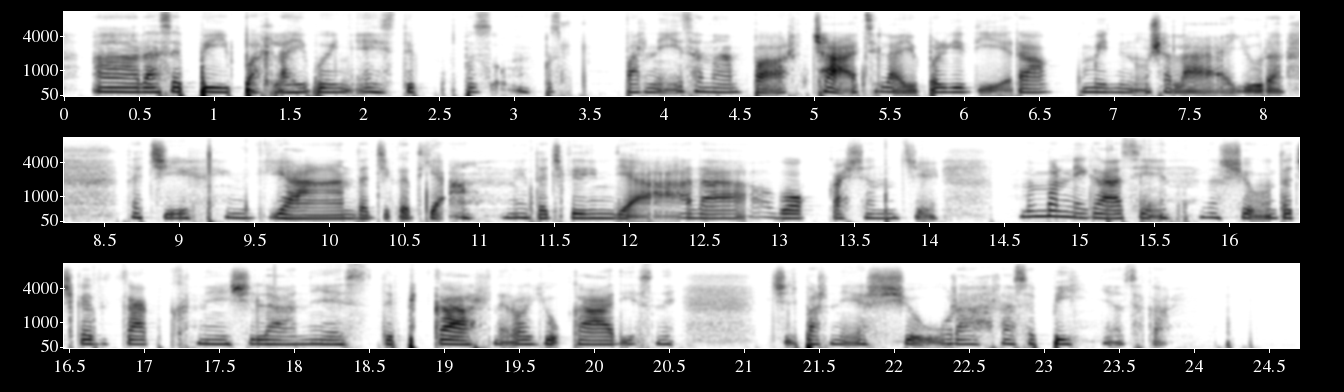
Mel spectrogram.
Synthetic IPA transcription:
a˧ɾa˧se˧pi˧jpa˨ɾla˨jbwe˧ɲe˧st̪e˧˨pwe˧spwe˨s | pa˧ɾni˧sa˧na˧pa˨ɾt͡ʃa̰˧t͡ʃi˧la˨jṵ˧pa˧ɾɡi˧d̪jḛ˨ɾʔa˦ko˧mi˦˧d̪ni˧nṵ˧ʃa˧la̰˨ju˦ɾa̰˧d̪a˧t͡ʃi˧ja˧nd̪a˧t͡ʃi˧ka˧d̪ja˧˨ni˧t̪a˧t͡ʃi̥˧ke˧d̪i˧nd̪ja̰˧ɾa˦bo˦kːa˧ʃa˧nt͡ʃḭ˨ | ma˦ma˦ɾni˧ɡa˧sḭ˧ɾʃu˨n˨t̪a˧t͡ʃi̥˧ke˧d̪ɡa˧kni˧ʃi˧la˧n˧e˧st̪e˧pi̥˨ka˦ɾnḛ˧ɾa˧ɡju˧ka˦ɾje˨sni˧t͡ʃi˧pa˧ɾni˨ɾʃṵ˨ɾa˦ɾa˦se˦˧pi˧ɲa˨sḁ˧ka˨

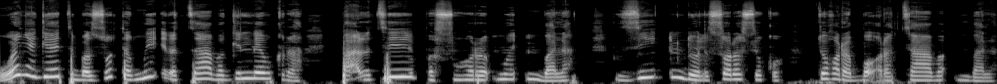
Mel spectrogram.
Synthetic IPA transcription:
wa˦ɲɛ˦ɡɛ˦tɪ˨ba˨zʊ˦ta˨ŋ͡mi˦ʔɪ˨ɾa˨taː˦ba˨ɡɪ˦le˦bkɨ˨ɾa˨ | pa̰˨ʔa˨lɨ˨tɪ˦ba˨sʊ˨hʊ˨ɾɨ˨n˦ɛ˦m̩˦ba˨la˦ziː˦n̩˦do˨lɨ˨sɔ˦ɾa˦so˦kɔ˨tɔ˦ɣɔ˦ɾa˨bɔ˦ʔʊ̰˨ɾa˨taː˦ba˦m̩˦ba˨la˨

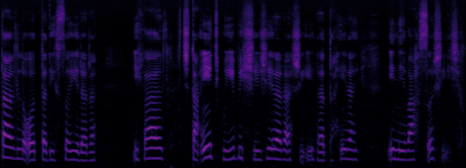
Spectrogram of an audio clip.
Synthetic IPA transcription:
t̪a˦lo˧ʔo˧t̪a˧d̪i˧so˧i˧ɾa˧ɾa˧ | i˧ka˦t͡ʃi̥˧t̪a˨ʔĩ˦t̪i̥˧kʷiː˨˦βi˧ʃi˧ʃĩ˦ɾa˧ɾa˧ʃḭ˨ḭ˧ɾa˧t̪a˨hĩ˦ɾa˧ | i˧nĩ˧βa˧so˦ʃḭ˧ʃo̥˧

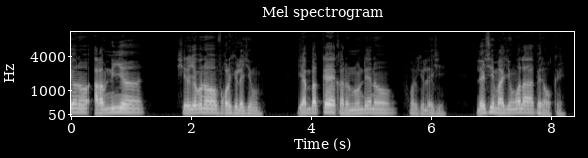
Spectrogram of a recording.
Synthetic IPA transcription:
o˦no˦ʔa˨ka˨m˦ni˦ɲa˦ | ʃi˦ɾa˨d͡ʒo˦bo˦no˦fo˨ko˨ɾku˨la˦ʃ̬i˦mu˨m | ja˦m˦ba˦kːe˦ka˨ɾa˨nu˦n˦de˦no˦fo̥˨kɾku˨la̰˦ʃ̬i˨ | la˦ʃ̬i˦ma˨d͡ʒi˦n˦wa˦la˦pe˨ni˨ko˨kːe˨

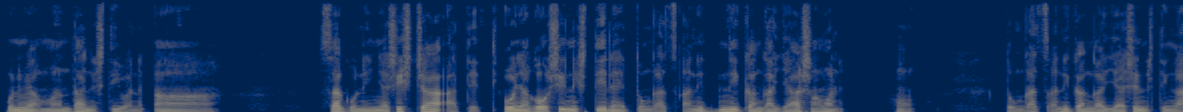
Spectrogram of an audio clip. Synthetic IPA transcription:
u˦nĩ˦ĩ˦ã˨mã˧nd̪a˦nĩ˨ʂt̪i˧βa˨nẽ˨ãː˧ | sa˦k̬u˨nĩ˧ɲã˧ʃi˦ʃt͡ʃa˦a̰˨t̪e˨t̪i˧ʔo˦ɲã˧ko˦˨ʃi˦nĩ˧ʃt̪i˦nẽ˧t̪u˨ŋɡa˨t͡sa̰˨nĩ˦nĩ˦ka˧ŋɡa˧ja˧˦ʂã˧˦wã˦nẽ˨ | hõ˨ | t̪u˨ŋɡa˨t͡sʔa̰˨nĩ˦ka˧ŋɡa˧ja˧˦ʃi˦nĩ˧ʃt̪i˧ŋɡa˧

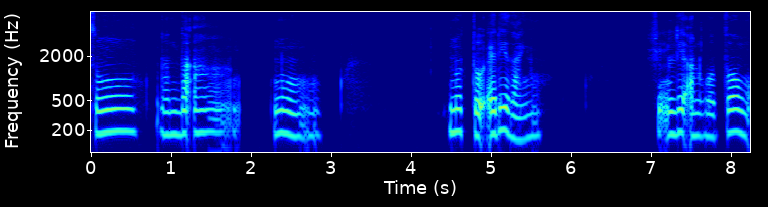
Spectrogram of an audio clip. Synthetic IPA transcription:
sũ˦ | da˧nd̪ã̰˦ʔa˦ | nũː˦ | nũ˦t̪u˨ʔe˧˦ɾi˦ða˨ɲũ˧ | ʃḭ̃˦˧ʔḭ˧li˦ʔa̰˧lɣo˧ðo˦ŋ

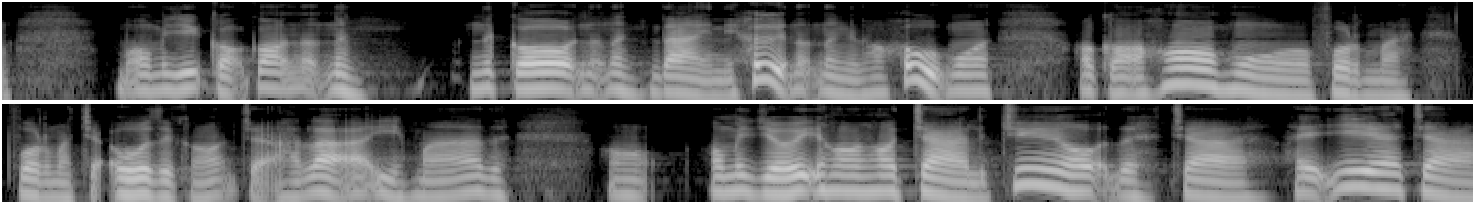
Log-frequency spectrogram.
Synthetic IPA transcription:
m˧o˧mĩ˧ji˦ʔkɔ̰̃ː˨ʔkɔ̃ː˦˧ʔnɔ̰̃˧ʔnə̃˧ŋ | nə̃˦kɔː˦nã˧ʔnə̃˧ŋd̪a˧˨ĩ˨nĩ˨hɨ˦˨nɔ̰̃˧ʔnə̃˧ŋd̪ho˧huː˦˨mɔ̃˧˦ | ho˧ʔkɔ̃ː˨ʔɦõː˦mmũː˧˨fo˧ɾma˨ | fo˧˨ɾmã˨t͡ʃa̰˨ʔu˦d̪e˧˨kɔ̃ː˨ʔt͡ʃa̰˨ʔɦa˧la˧ʔa̰˧ʔi˧˨mãː˨˦d̪e˧ | ho˧ | o˧ʔmĩ˧jo˨˦i˦ʔɦõ˧ɦõ˧t͡ʃa˨li˨t͡ʃũː˦o˧ʔd̪e˨t͡ʃa˨he˧˨ʔje˦a˦t͡ʃa˧˨

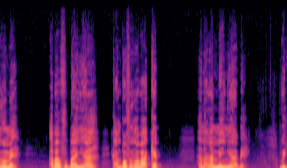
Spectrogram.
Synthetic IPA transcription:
o˨o˦me˨ | a̰˦ba˨vu˨ɡ͡ba˦˨ɲo˨a˦˨ | ka˨ŋ͡m̩˦ɡ͡bo˦ve˨ŋo˦ba˨ke˦p̚ | a̰˨ma˨ŋa˦m̩ː˦e˨˦ɲo˦a˨be˨ | wi˨

